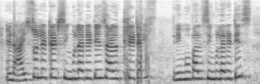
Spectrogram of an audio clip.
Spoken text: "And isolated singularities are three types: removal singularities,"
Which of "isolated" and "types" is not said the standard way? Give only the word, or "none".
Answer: types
